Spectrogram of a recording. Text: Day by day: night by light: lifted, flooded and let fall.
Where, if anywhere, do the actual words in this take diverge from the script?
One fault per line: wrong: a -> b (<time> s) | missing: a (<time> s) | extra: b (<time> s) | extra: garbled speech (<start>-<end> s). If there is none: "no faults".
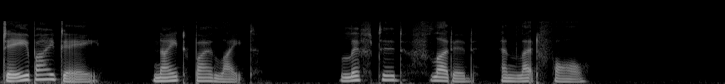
no faults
